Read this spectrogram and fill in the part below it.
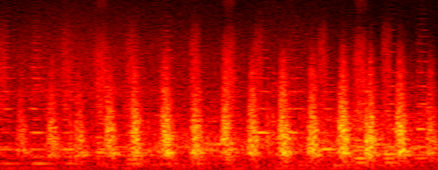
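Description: Steam hisses out in rhythmic bursts, a locomotive chuffing in a steady, slightly quickening pattern at moderate volume.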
